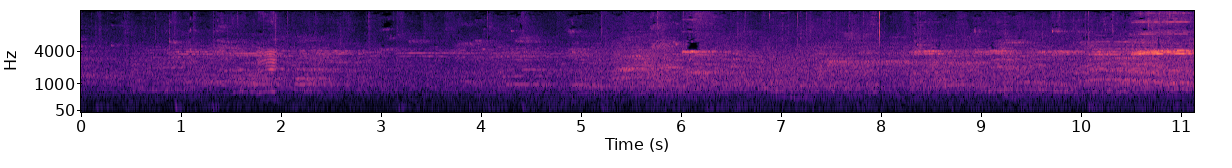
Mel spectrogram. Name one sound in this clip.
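A volleyball is struck with a hard slap.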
